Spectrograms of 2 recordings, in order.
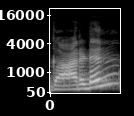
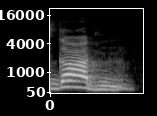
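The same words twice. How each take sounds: First: An R sound is pronounced after the first vowel. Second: No R sound is pronounced after the first vowel. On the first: The speaker calls it wrong. "So it is not garden" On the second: The speaker calls it right. "it is garden"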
